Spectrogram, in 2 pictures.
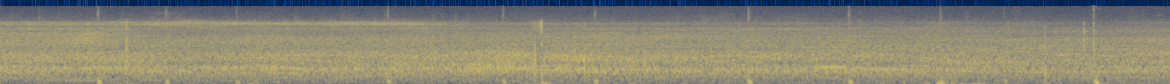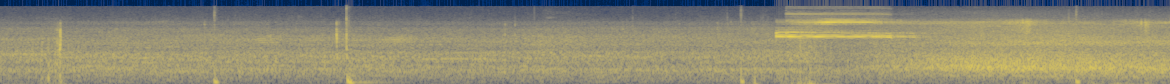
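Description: A stadium crowd roars steadily and swells louder near the end.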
